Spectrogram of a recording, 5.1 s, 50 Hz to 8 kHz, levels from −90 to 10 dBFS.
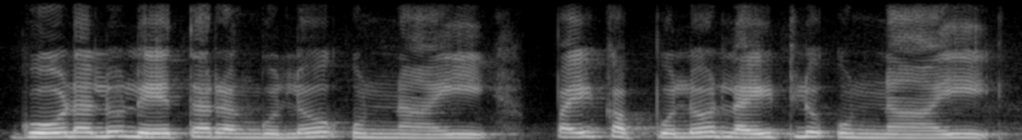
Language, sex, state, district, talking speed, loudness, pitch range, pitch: Telugu, female, Telangana, Hyderabad, 95 wpm, -17 LUFS, 210-250 Hz, 230 Hz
